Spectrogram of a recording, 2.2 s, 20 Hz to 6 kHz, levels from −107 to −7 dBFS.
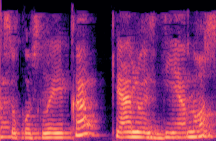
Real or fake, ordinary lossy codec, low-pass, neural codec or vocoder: fake; AAC, 24 kbps; 5.4 kHz; codec, 16 kHz, 8 kbps, FreqCodec, larger model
